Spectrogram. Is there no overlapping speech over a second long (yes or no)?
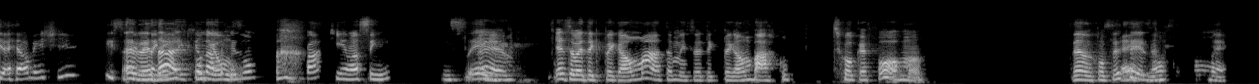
no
